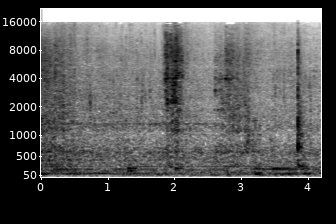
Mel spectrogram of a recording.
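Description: Wheat and chickpea puzhukku being stirred in a pot, a steady close scraping and swishing with a continuous low hum underneath and a few louder scrapes.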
